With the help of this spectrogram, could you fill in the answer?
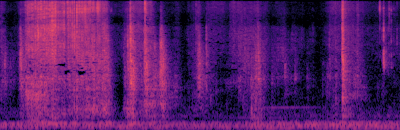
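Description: An open, thin glossy-paper news magazine lies flat on a table while a palm rubs and presses its pages to crease them, and then fingers pull and tear the pages along the fold. A long, bright, papery rasp opens the clip, followed by a series of short, crisp crinkles and rips. The sound is almost entirely high hiss, with no low rumble.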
